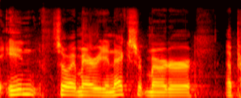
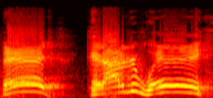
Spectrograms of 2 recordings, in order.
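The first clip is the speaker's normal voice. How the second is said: put-on Scottish accent, yelling, pitched higher; 11 semitones higher than usual. Retelling a movie scene, imitating Mike Myers' Scottish father character yelling. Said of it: "Mike Myers' character yelling at me from behind".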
